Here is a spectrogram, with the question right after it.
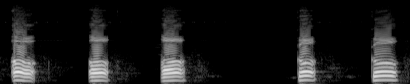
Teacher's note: ये कंठ से बोले जाएंगे। इनकी आवाज़ कंठ से आएगी।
